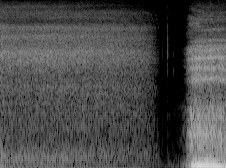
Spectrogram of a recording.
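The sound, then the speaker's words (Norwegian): A deep breath drawn in, heard as a long, steady breathy hiss. It stops for a brief silence, then a louder, lower breath follows. “Jeg bare trekker pusten sånn at jeg finner rett modus.”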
